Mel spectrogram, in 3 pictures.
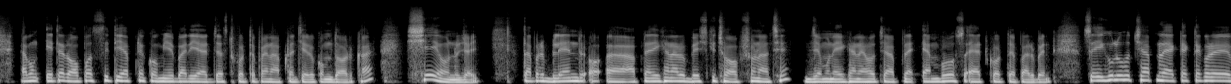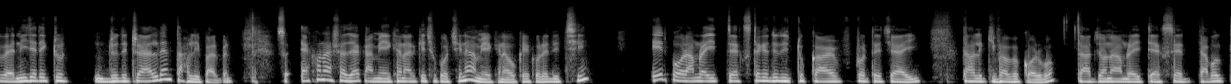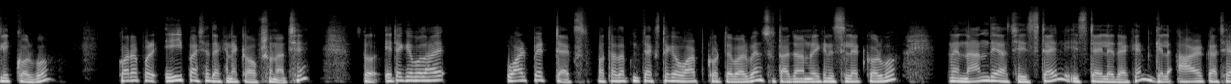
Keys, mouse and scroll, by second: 1.1-4.9 drag, 14.5 click, 18.1 click, 24.3 click, 32.0 click, 35.4 click.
